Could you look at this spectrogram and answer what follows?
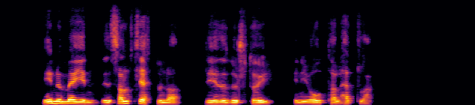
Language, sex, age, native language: Icelandic, male, 40-49, Icelandic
